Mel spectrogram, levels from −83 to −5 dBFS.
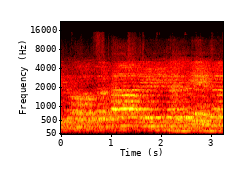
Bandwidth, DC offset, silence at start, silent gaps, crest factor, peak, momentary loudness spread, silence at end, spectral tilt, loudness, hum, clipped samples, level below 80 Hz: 15.5 kHz; under 0.1%; 0 s; none; 16 dB; -12 dBFS; 8 LU; 0 s; -4 dB/octave; -26 LUFS; none; under 0.1%; -74 dBFS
